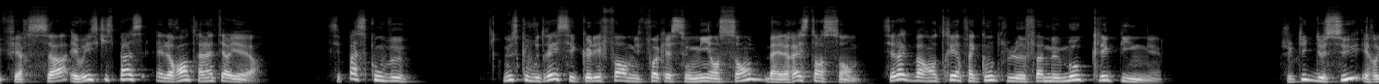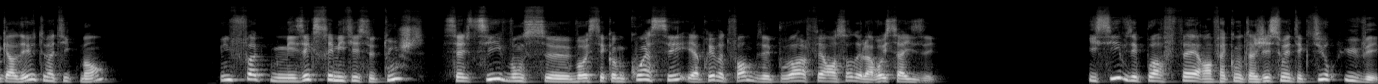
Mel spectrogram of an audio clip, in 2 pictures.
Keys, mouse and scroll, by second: 11.9-13.9 drag, 14.1-15.9 drag.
